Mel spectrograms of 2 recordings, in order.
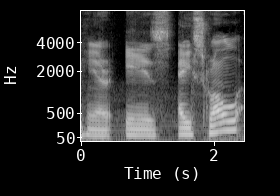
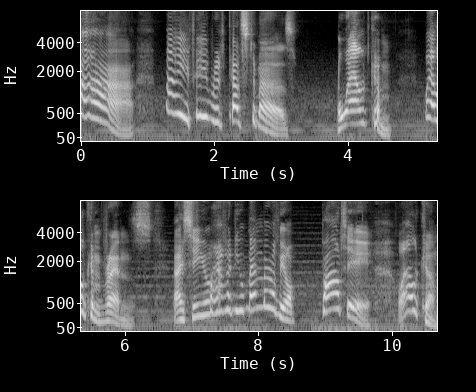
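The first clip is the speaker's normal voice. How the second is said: very high, sing-song, swooping, stretched "ah"; 4 dB louder than usual. Voicing a bird-folk shopkeeper greeting his favorite customers: eagle-like shopkeeper Ekron greeting customers. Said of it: "greets you all and greets you and goes".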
